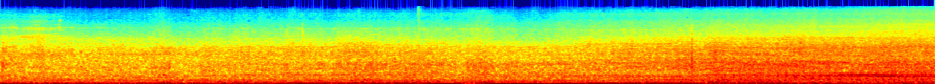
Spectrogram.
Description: There is a motorized vehicle driving approaching then driving past this location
